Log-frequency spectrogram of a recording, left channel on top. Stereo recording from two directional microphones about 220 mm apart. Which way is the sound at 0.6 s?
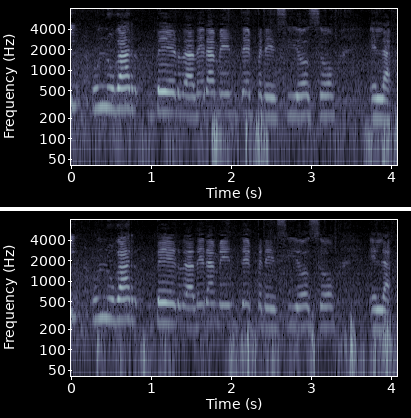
5° left (ahead or behind).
